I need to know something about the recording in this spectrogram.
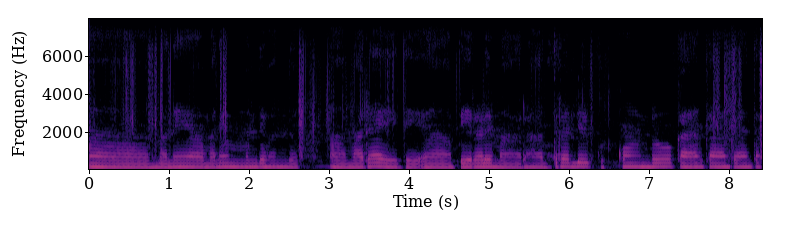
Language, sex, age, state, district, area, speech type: Kannada, female, 18-30, Karnataka, Dakshina Kannada, rural, spontaneous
